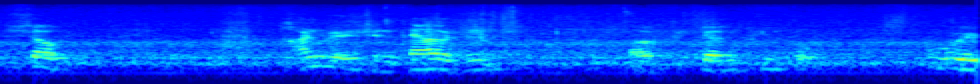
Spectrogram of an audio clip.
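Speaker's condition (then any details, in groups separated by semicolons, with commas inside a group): Cerebral palsy; from birth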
